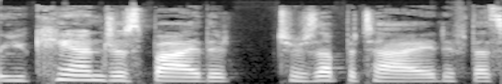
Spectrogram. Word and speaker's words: tirzepatide: Terzepatide?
